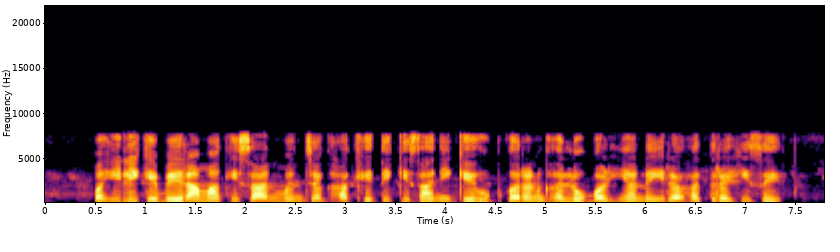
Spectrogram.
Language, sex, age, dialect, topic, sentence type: Chhattisgarhi, female, 18-24, Northern/Bhandar, banking, statement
